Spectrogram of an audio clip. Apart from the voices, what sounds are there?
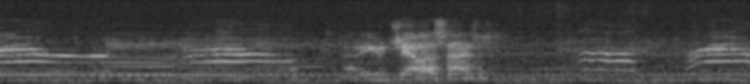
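cat meowing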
